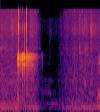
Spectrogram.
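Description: A couple of sharp clicks and a short rustle of handling noise close to the podium microphones about half a second in. The sound then drops almost to silence for a moment before a low room hum returns.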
